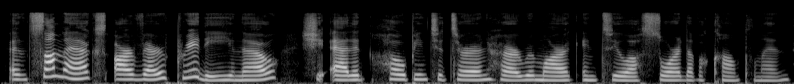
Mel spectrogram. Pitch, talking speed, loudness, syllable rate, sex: 220 Hz, 160 wpm, -20 LUFS, 4.2 syllables/s, female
